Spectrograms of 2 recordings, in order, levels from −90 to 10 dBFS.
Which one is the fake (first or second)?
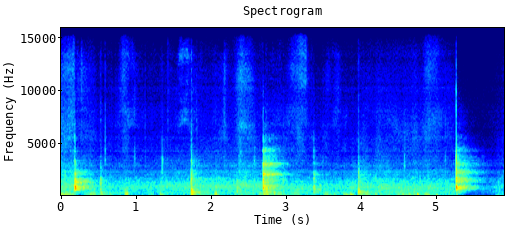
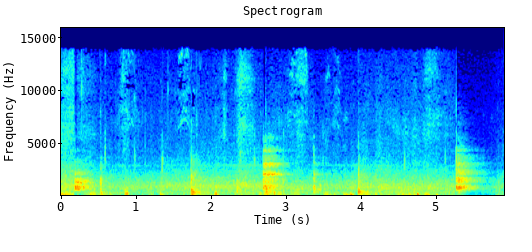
first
